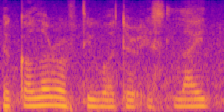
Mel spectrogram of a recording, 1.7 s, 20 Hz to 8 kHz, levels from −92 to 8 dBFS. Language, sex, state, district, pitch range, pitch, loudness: English, female, Arunachal Pradesh, Lower Dibang Valley, 180-200 Hz, 190 Hz, -16 LUFS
